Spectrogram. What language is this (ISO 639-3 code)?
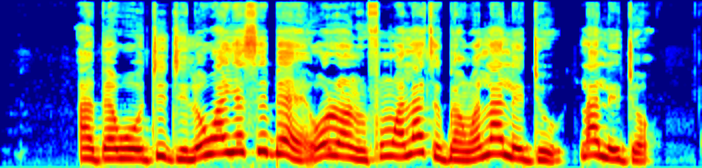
yor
